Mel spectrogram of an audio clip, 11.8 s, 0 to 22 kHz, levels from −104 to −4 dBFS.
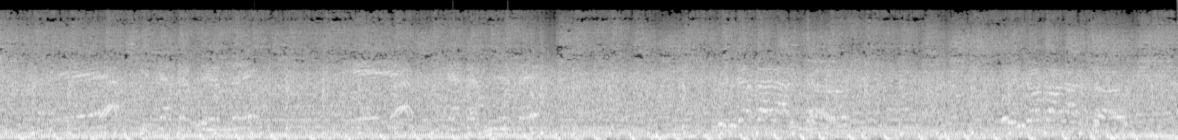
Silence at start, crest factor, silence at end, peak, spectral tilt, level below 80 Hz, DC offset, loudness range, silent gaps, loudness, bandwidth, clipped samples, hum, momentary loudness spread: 0 s; 10 dB; 0 s; 0 dBFS; -5 dB/octave; -20 dBFS; under 0.1%; 0 LU; none; -11 LUFS; 16.5 kHz; under 0.1%; none; 2 LU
